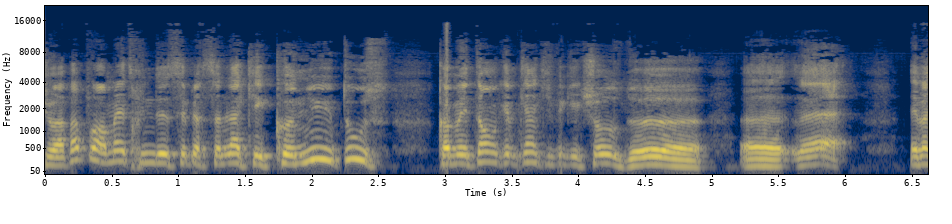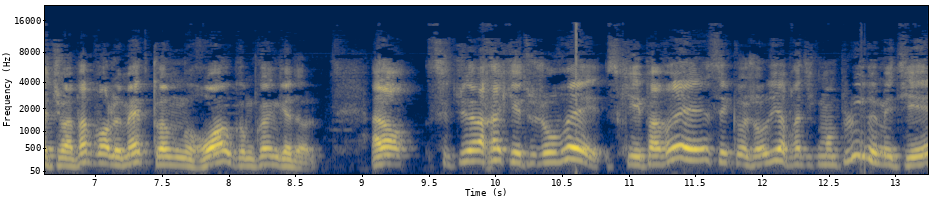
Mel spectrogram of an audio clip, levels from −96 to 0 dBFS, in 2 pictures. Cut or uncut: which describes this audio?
cut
